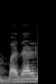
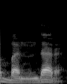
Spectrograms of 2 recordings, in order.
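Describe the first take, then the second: First: बदर as ba-dar, no n; without nasal. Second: बंदर with a clear n before d; with nasal. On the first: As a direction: say बदर with a plain oral vowel. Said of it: "ऊपर बिंदी लगाना है". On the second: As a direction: say बंदर as ban-dar. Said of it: "तब ये क्या बन जाएगा". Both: Shown as a demonstration.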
